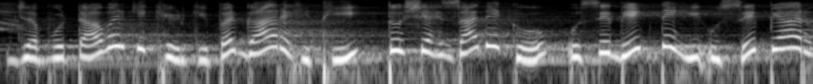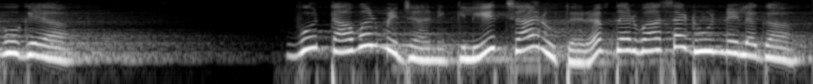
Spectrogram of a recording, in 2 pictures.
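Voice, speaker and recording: Lady narrating kids fairy tale, slow, soft mellow tone, long reverb. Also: high voice. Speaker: storyteller, narrator.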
